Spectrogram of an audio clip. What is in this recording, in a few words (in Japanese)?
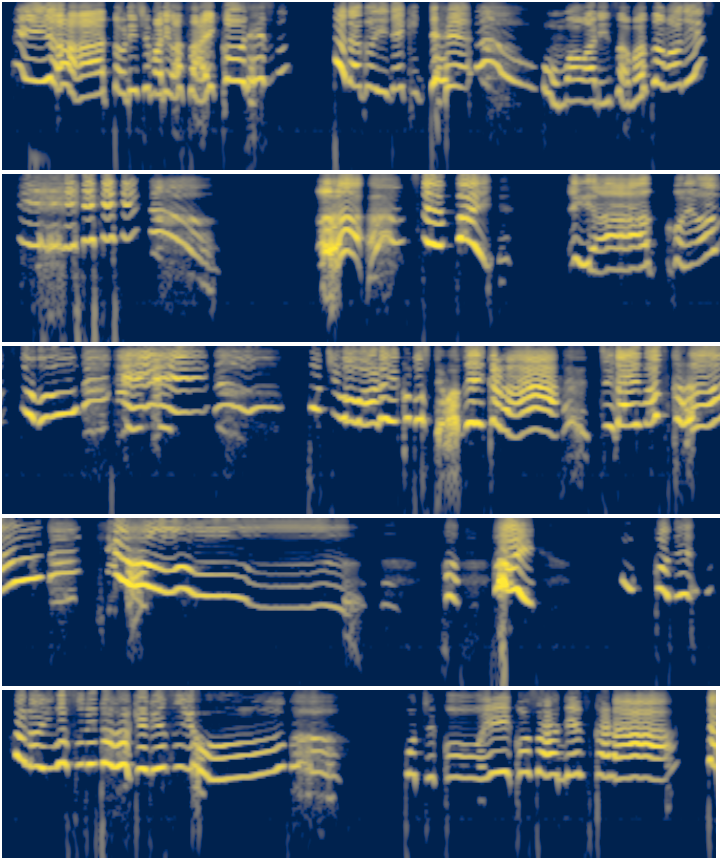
うざ可愛テンション; 熊本取り締まり・その後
